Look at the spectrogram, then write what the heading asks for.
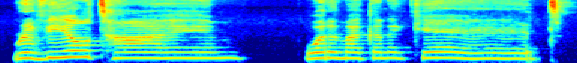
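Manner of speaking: high, drawn-out sing-song; excited singsong suspense; sing-song teasing. Real, not acted. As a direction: tease it out slowly in a high, soft lilt. Teasing her upcoming tattoo reveal.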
